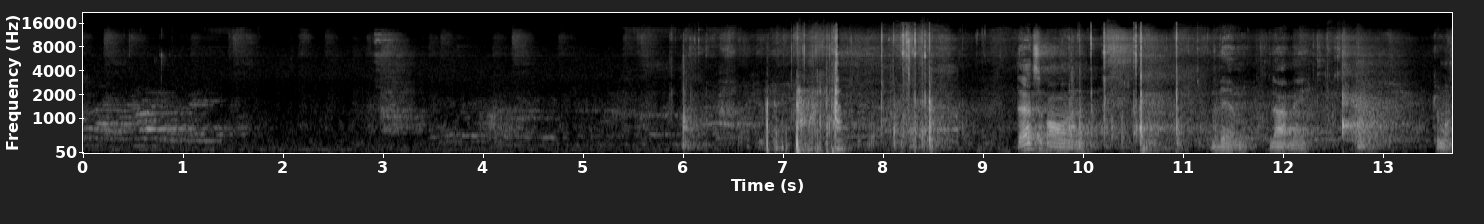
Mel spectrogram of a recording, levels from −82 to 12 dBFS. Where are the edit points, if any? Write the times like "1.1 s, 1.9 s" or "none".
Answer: 8.7 s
